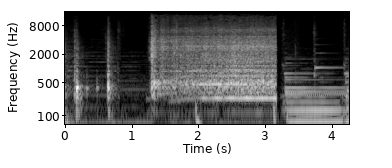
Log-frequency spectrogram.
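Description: Two clicks as a NutriBullet blender cup is set onto its motor base. About a second later the blender motor runs at full speed for about two seconds, blending crushed ice, with a steady hum under loud whirring, and then cuts off suddenly.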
